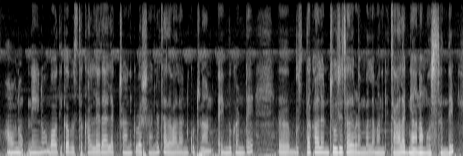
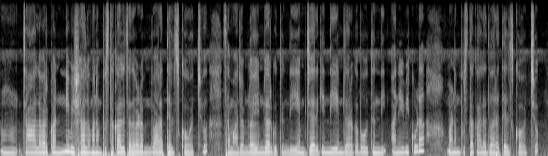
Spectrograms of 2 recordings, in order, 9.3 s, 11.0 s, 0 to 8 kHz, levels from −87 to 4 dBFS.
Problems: background sounds at intervals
